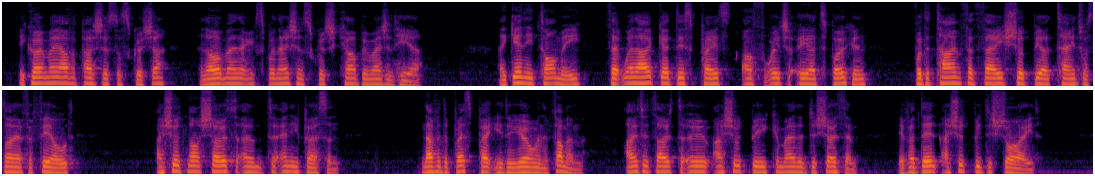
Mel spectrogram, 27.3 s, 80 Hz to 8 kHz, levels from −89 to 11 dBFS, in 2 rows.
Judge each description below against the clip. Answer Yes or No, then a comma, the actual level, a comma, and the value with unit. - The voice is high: No, medium, 140 Hz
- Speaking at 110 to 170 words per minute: No, average, 180 wpm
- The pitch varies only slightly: Yes, narrow, 2.1 semitones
